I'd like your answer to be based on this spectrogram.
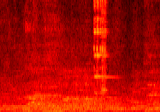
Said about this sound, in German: Ja, erstmal anstoßen, oder?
